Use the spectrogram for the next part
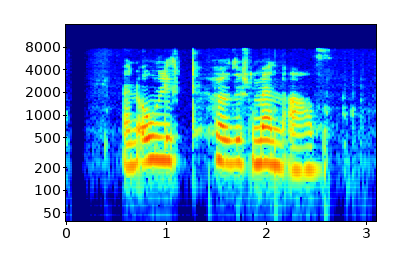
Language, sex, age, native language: Icelandic, female, 10, Icelandic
